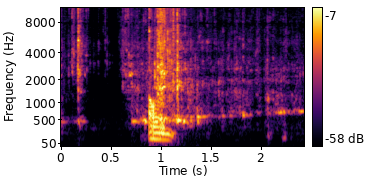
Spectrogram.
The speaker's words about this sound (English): I'm sorry, I'm trying to drink plenty of water. I didn't know it was gonna be that loud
